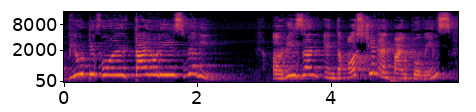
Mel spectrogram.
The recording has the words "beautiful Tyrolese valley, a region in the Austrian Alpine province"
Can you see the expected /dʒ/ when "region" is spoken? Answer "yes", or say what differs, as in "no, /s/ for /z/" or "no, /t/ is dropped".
no, /z/ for /dʒ/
